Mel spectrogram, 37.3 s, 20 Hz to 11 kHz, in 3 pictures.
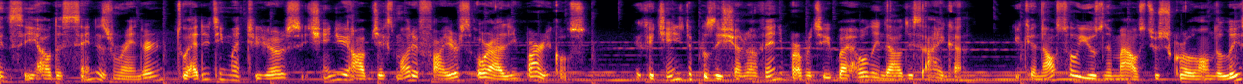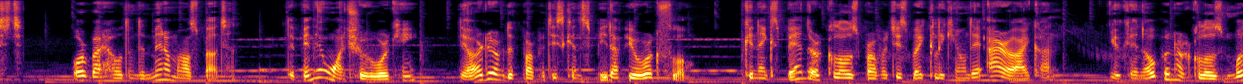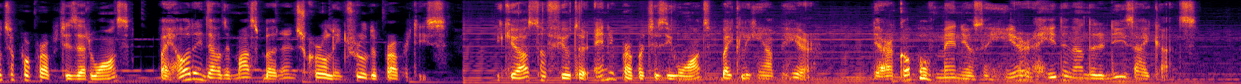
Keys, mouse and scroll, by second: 7.7-8.7 drag, 9.6 click, 10.7-11.5 scroll down 5, 11.5-12.8 scroll up 4, 12.8-14.2 scroll up 1, 14.2-16.6 middle drag, 21.8-22.9 scroll down 1, 22.9 click, 24.9 click, 25.6-27.5 drag, 27.8-29.1 drag, 29.5 click, 30.2-33.3 drag.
